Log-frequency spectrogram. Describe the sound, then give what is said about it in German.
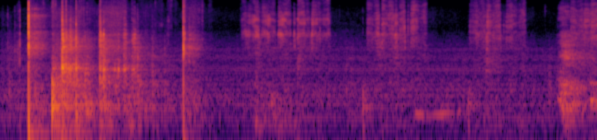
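Pen or marker strokes scratch and rub across paper in a series of short, uneven bursts, with a couple of sharp taps in between and brief pauses between strokes, while drawing a picture of the Creation with the Holy Spirit over the earth, trees and water. “Und da möchte ich jetzt ein bisschen malen dazu, um das zu verdeutlichen.”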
